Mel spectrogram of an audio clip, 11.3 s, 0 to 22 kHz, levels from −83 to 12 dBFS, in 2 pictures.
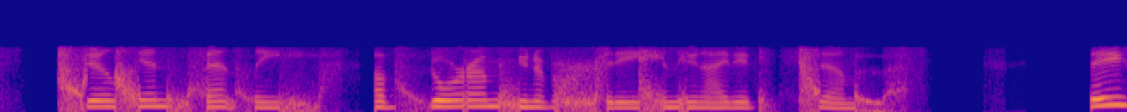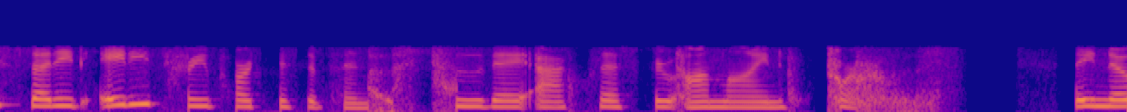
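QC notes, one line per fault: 0.00–3.44, 3.80–5.46, 6.48–7.92, 8.48–9.06, 9.58–11.02 s: sound chopped by the voice detector. Repeated on-off gating swaps about 0.3–2 s of each stretch for comfort noise, so the sound turns choppy, likely from sender VAD.
5.74–5.80 s and 6.10–6.14 s: sound dropped by the voice detector. A single brief cutout (60 ms, then 40 ms) becomes steady comfort noise before the sound resumes, likely from sender VAD missing quiet sound.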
